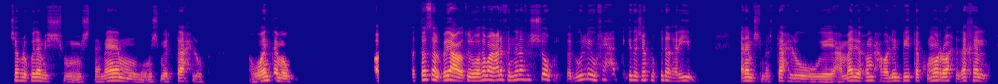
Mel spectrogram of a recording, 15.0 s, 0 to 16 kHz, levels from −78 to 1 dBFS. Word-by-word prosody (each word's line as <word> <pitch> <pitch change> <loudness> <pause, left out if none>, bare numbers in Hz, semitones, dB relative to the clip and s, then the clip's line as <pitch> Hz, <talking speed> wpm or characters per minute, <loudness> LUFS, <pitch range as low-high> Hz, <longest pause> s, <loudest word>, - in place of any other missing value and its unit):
شكله 160 -2 -2
كده 155 0 +3
مش 130 -2 -8
مُ - - -12 0.2
مش 110 0 -10
تمام، 140 +7 +2
ومش 110 +1 -10
مرتاح 120 +8 -1
له - - -13 0.7
هو - - +1
أنت 170 +1 +1
موجو" 125 -6 +2 1.2
آه، - - +8 0.5
فاتصل 195 +5 +2
بيّا 185 +5 +7
على - - +10
طول 165 -3 -1
هو 155 0 +4
طبعًا 190 -1 +5
عارف 190 +2 +2
إن 175 +2 -3
أنا 205 +1 +1
في 200 - -9
الشُغل 195 +1 -2
فبيقول 130 - -6
لي: 220 - -3
"هو 190 - -1
في 195 - -13
حد 220 +4 -9 0.2
كده 180 -2 -2
شكله 180 -2 -6
كده 180 -2 -2
غريب، 155 +2 -5 0.7
أنا 155 - +5
مش 145 -3 -6
مرتاح 120 +6 -3
له 130 -1 -5
وعَمّال 115 +4 -1
يحوم 160 +2 -2
حوالين 145 +3 -2
بيتك 160 -1 -4
ومرّة 165 0 +3
واحدة 160 0 +2
دخل 155 -4 -1
155 Hz, 175 wpm, -24 LUFS, 130-175 Hz, 1.2 s, على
